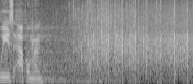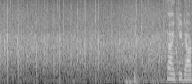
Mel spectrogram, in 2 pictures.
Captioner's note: applause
